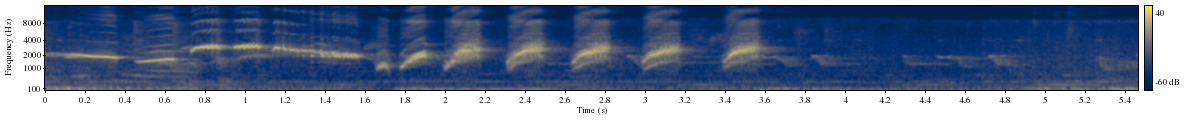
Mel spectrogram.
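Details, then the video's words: Nias noktah white-rumped shama singing a varied, busy song used to bait rival shamas into replying. Smooth falling whistles open, followed by about seven loud, evenly spaced upward-sweeping notes, then a quiet pause. "Murai batu nias noktah gacor isian dengarkan suara ini 30 detik murai batu lain akan nyaut seketika"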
